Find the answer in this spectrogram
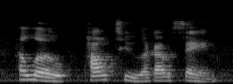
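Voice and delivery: ordinary talk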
